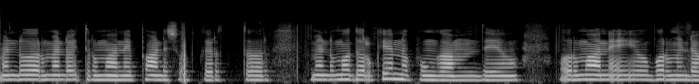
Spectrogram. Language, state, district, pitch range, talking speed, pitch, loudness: Gondi, Chhattisgarh, Sukma, 205-220 Hz, 135 wpm, 210 Hz, -21 LUFS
